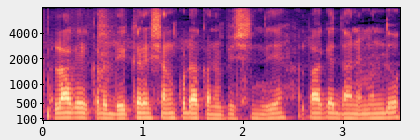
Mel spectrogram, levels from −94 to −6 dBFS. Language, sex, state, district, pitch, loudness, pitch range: Telugu, male, Andhra Pradesh, Sri Satya Sai, 120 Hz, -17 LUFS, 110-125 Hz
